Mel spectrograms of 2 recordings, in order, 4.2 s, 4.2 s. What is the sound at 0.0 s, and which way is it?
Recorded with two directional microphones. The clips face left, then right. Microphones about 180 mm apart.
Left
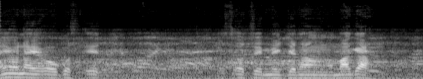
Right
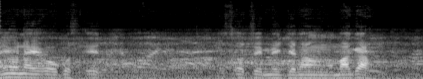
Speech, 5° left (ahead or behind).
